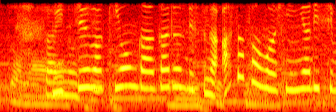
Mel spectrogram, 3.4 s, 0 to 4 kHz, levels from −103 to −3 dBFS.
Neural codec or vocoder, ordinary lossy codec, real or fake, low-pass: none; none; real; 3.6 kHz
